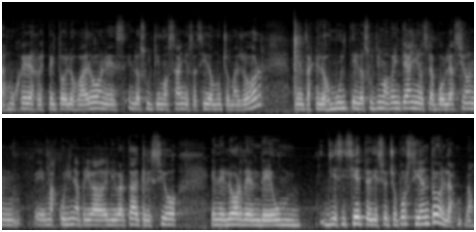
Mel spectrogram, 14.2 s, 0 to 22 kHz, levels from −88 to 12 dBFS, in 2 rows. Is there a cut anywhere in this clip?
no; 0 cuts

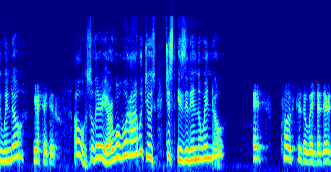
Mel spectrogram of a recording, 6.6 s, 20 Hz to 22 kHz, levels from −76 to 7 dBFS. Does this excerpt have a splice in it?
no; 0 cuts

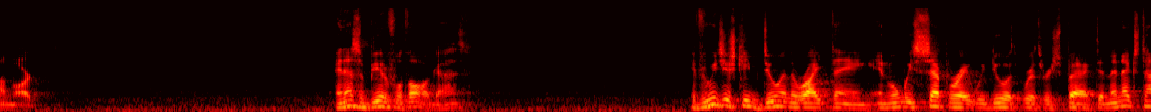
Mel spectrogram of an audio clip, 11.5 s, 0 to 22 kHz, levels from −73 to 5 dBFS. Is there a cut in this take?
no; 0 cuts

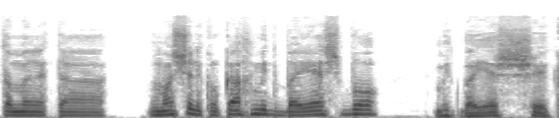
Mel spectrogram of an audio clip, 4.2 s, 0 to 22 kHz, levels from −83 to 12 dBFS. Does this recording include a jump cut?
yes; 1 cut; at 1.1 s

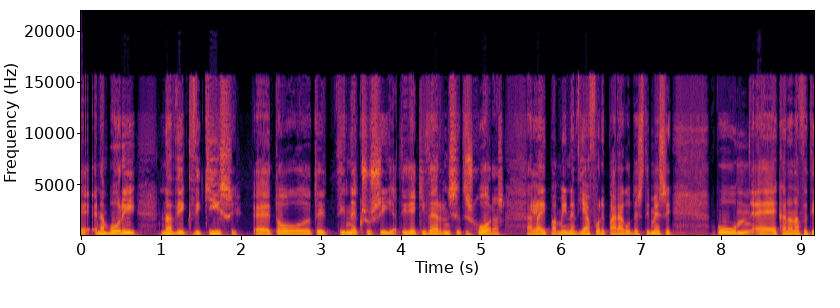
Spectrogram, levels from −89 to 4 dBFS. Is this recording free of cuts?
no; 1 cut; at 5.6 s

